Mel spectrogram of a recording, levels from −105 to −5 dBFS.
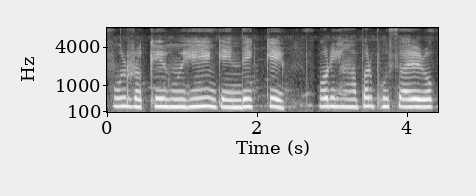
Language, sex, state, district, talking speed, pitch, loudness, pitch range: Hindi, female, Madhya Pradesh, Bhopal, 165 wpm, 275 Hz, -13 LUFS, 270-285 Hz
